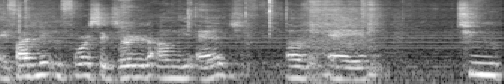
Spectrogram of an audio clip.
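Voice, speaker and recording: Through noticeable background noise and audible room echo, a man speaks in a fairly high pitch with monotone, flat intonation and long, frequent pauses. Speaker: high school physics teacher. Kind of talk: classroom lecture.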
